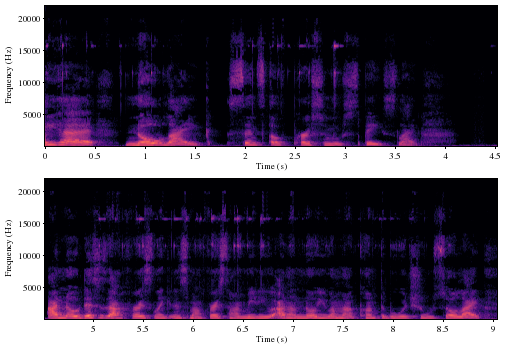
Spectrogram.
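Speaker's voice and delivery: ordinary delivery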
